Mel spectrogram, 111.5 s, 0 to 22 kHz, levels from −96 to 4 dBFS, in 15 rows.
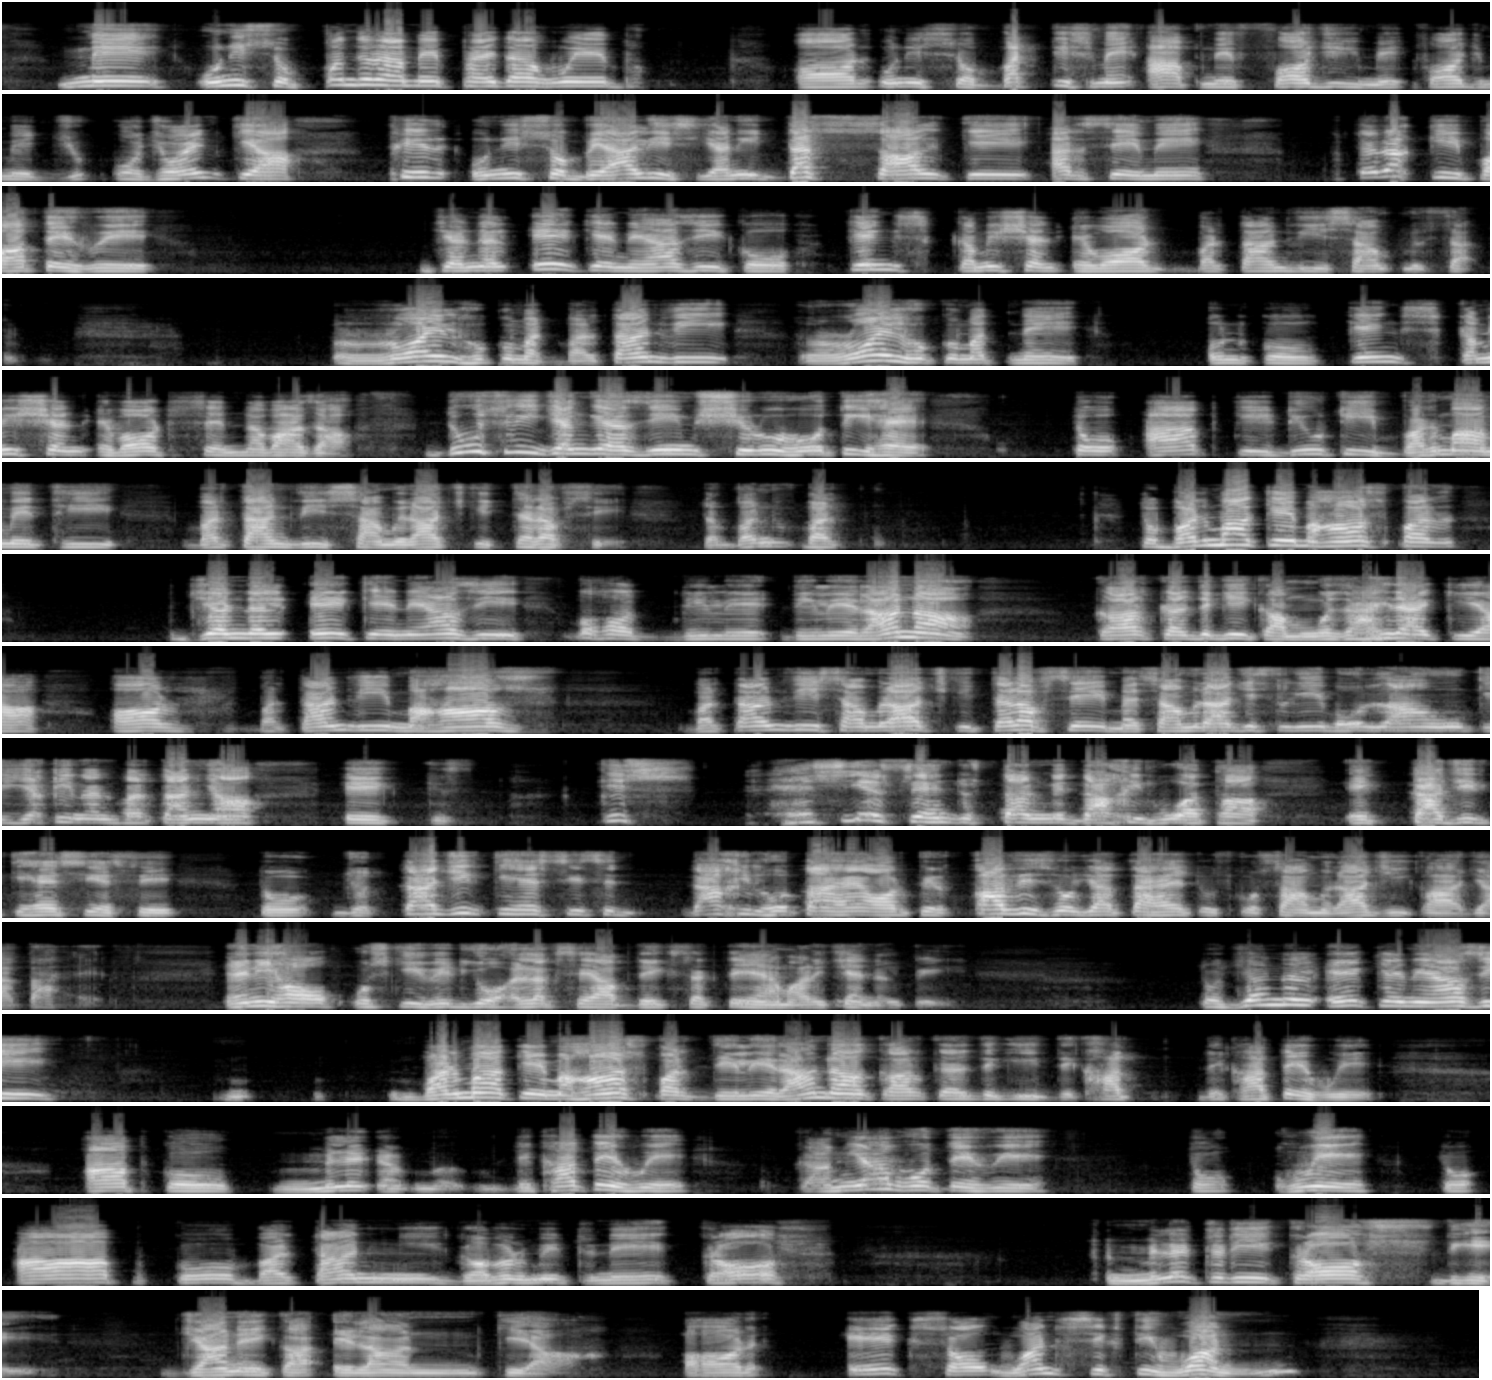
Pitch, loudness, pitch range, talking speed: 165 Hz, -13 LUFS, 145-195 Hz, 100 wpm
